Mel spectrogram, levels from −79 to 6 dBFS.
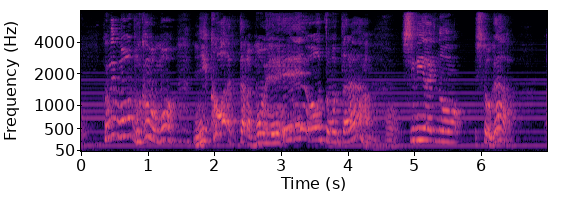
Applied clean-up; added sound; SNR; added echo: none; Wind instrument, woodwind instrument; 17 dB; reverberation time 0.4 s.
